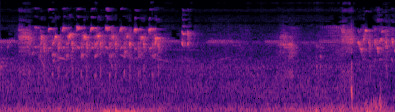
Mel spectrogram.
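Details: A Marsh Wren, heard but unseen in coastal marsh on Fripp Island, South Carolina, in spring, gives a fast, high, chattering trill of rapidly repeated notes lasting about a second. Scattered short chips follow over a low rumble of wind.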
